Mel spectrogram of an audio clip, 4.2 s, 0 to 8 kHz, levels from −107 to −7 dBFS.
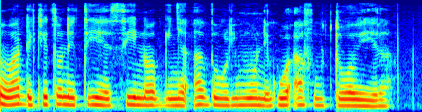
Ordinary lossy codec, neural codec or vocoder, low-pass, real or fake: none; codec, 16 kHz, 8 kbps, FreqCodec, larger model; 7.2 kHz; fake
